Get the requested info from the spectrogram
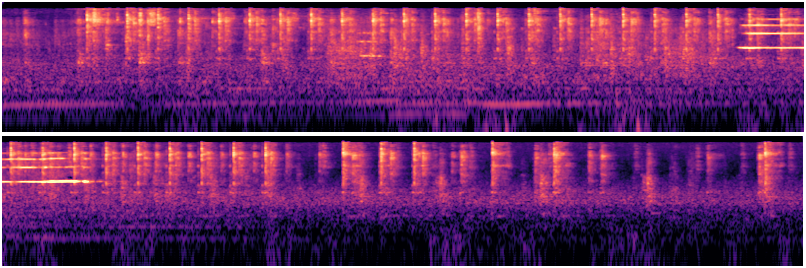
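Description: Railroad cars rolling past, with repeated clicks and clatter from the wheels and a low steady hum that fades after the first few seconds. About halfway through comes a brief high squeal, the loudest sound, rising slightly before it cuts off.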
